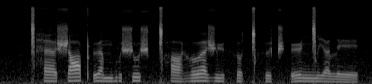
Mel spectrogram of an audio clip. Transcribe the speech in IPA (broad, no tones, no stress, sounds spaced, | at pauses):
ǀʰ æ ɐ̯ ʃ ɑ pʼ ɯ ɐ̯ m b u ʃ u ʃ ǀʰ ɑ ɣ o ɐ̯ ʒ y θ o ǀʰ ɯ t͡ʃʼ ø ŋ͡ǀ i ɐ̯ l e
